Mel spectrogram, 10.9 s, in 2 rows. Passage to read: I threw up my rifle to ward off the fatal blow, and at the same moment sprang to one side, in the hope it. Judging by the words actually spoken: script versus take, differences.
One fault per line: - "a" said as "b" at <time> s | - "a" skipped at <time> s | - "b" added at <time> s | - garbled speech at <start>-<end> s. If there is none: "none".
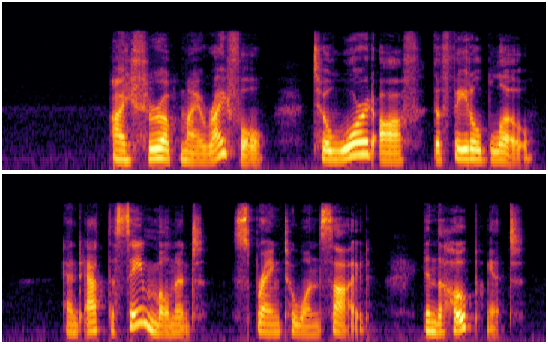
none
